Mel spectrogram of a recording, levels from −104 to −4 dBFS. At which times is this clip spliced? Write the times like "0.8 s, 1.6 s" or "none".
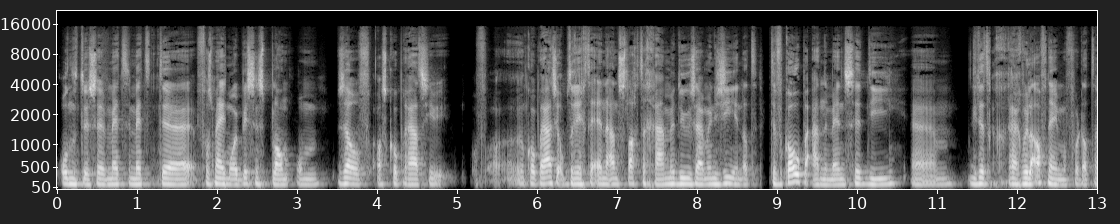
2.1 s, 5.1 s, 8.8 s, 11.6 s

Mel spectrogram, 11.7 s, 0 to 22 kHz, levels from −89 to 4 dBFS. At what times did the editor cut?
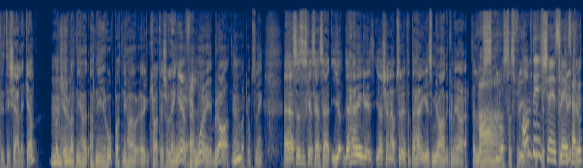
9.4 s

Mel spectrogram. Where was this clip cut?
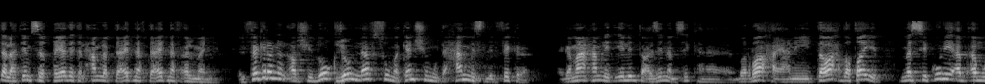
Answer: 1.4 s, 2.3 s, 8.2 s

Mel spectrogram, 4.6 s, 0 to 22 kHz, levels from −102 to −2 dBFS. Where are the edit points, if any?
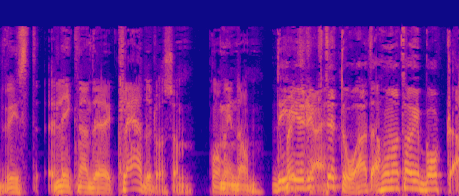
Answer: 2.0 s

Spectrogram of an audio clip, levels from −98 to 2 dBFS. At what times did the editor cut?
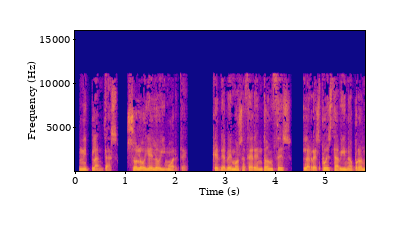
0.9 s, 4.4 s

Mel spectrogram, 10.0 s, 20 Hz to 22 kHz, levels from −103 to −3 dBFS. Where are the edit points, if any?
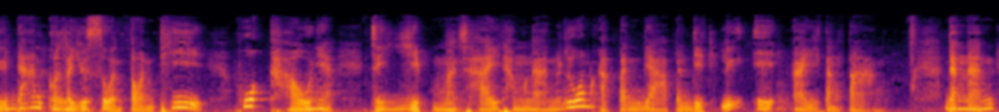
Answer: none

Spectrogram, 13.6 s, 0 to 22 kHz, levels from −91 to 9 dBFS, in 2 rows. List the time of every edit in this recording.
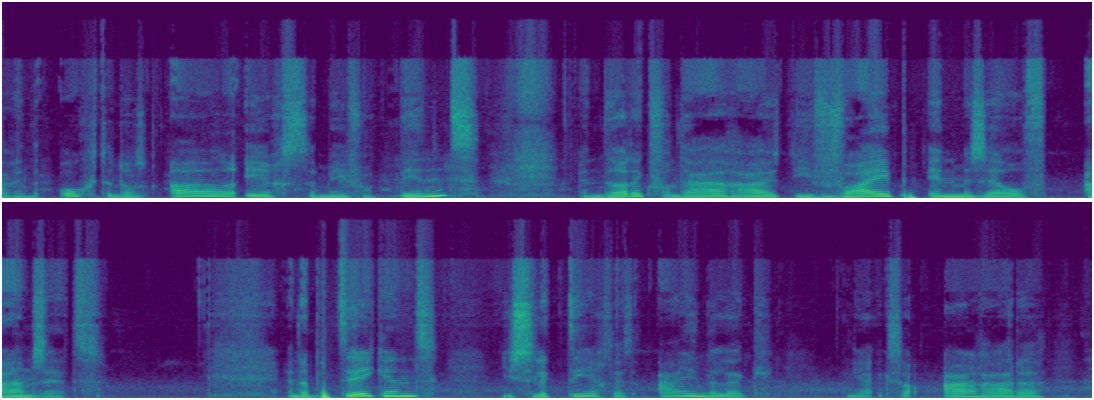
none

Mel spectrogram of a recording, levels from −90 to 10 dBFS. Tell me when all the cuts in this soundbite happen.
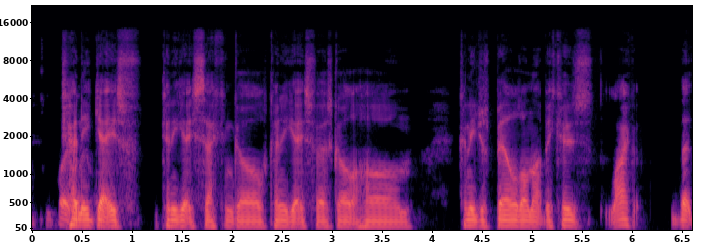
none

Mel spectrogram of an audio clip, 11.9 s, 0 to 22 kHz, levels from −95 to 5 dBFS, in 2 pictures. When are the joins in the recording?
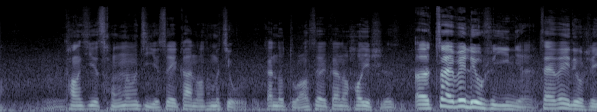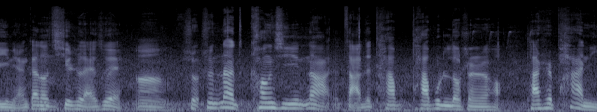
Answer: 8.0 s

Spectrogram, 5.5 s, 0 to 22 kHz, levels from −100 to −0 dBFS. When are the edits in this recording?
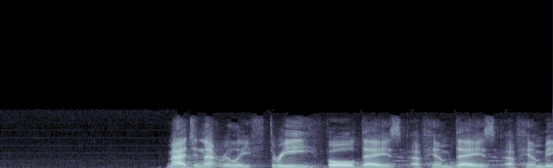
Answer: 4.5 s

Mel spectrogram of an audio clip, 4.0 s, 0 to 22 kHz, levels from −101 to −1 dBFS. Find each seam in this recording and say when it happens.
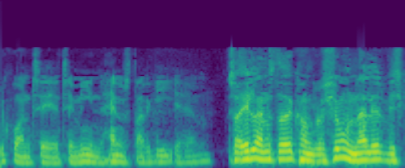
2.1 s

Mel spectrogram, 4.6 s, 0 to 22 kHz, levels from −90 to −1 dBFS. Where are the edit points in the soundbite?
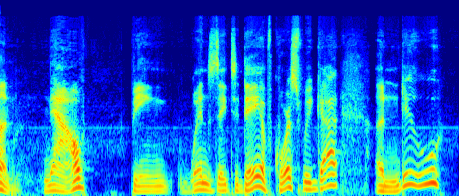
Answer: none

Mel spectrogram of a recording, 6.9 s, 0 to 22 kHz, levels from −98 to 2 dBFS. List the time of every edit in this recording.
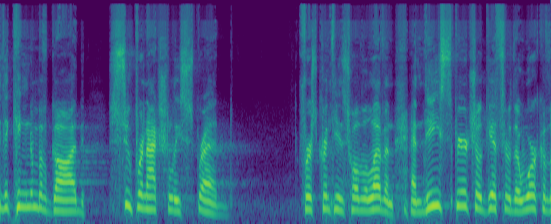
none

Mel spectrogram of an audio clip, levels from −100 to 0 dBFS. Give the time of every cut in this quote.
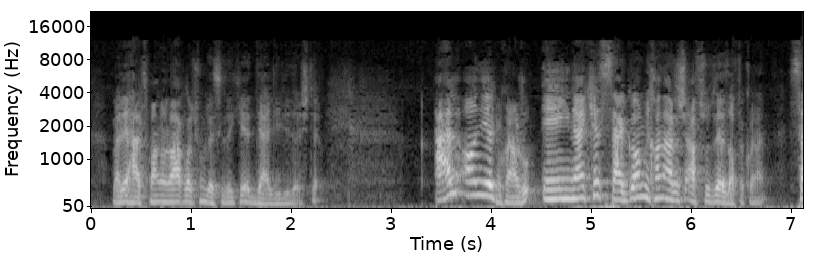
4.1 s

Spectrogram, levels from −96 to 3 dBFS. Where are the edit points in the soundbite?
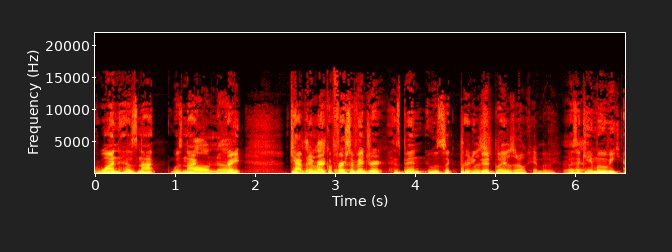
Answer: none

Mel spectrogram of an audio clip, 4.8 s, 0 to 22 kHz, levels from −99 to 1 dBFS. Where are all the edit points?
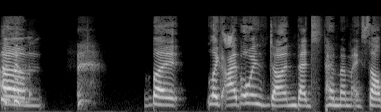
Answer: none

